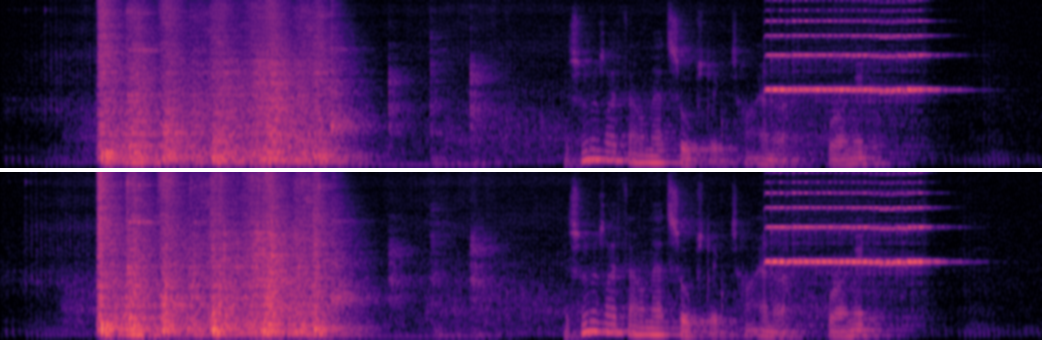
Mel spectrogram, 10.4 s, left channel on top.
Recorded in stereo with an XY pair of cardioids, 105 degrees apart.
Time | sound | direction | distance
1.0 | a rattle | 50° right | 1.6 m
3.3 | typing on a keyboard | 60° left | 2.5 m
5.6 | a man speaking | 20° right | 0.6 m
7.6 | a violin | 10° right | 0.5 m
